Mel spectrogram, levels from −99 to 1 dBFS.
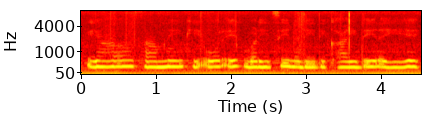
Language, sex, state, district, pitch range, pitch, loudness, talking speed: Chhattisgarhi, female, Chhattisgarh, Sarguja, 235-250 Hz, 240 Hz, -28 LUFS, 160 wpm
